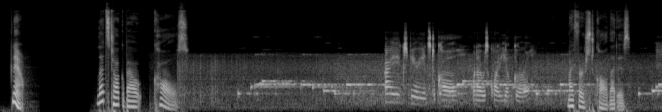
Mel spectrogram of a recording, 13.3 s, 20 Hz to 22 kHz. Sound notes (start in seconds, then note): 4.3 telephone static; 7.3 her voice, now coming from the phone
